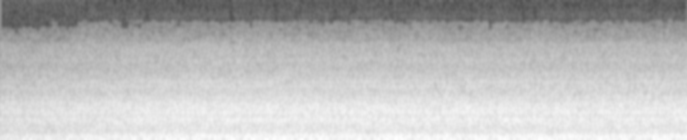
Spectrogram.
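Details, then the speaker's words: Diesel heater in a Fiat Ducato camper conversion reaching its set temperature and dropping to quiet mode, pump and fan slowing and getting quieter; steady airy fan rush with no rattle, tick or grinding, running smoothly on low. "it's reached its set temperature now i can already hear the fan slowing down it's getting quieter"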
